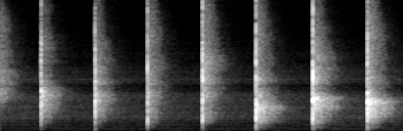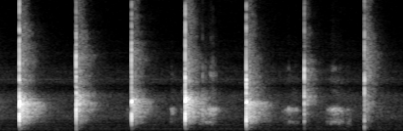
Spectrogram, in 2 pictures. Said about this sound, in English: Been a while since we did a long awkward clap.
